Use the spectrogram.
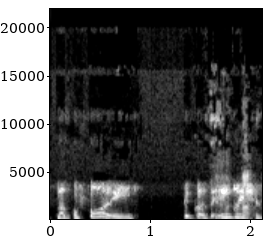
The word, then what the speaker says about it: Magufuli: My pronunciation is exactly like how you couldn't pronounce Magufuli, because English is not my first language. No. Magahuli? Magufuli. Magahuli. No. Yes. Gu. It's the gu which you can't pronounce properly. It's gu. Go. Magufuli. Magahuli.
